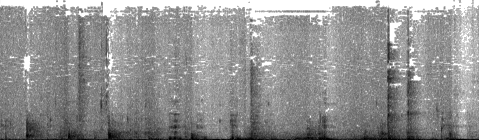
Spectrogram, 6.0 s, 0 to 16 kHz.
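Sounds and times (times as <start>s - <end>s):
footsteps: 0.0s - 5.9s
wooden door being handled: 2.3s - 5.9s.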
